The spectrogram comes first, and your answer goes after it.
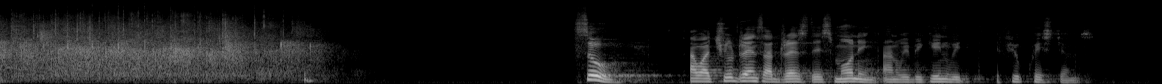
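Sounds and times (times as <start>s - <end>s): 
audience clapping: 0.0s - 3.7s
speech: 5.8s - 6.3s, 6.9s - 11.0s.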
